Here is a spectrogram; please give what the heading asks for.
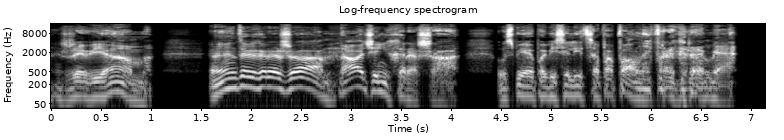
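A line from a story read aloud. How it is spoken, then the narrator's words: Smirking grumble under breath. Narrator (Russian): Туз проворчал себе под нос, ухмыляясь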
